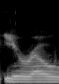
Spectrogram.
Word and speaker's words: eero: but I've loved the Eero routers, or it might be pronounced Eero, but it's E-E-R-O.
